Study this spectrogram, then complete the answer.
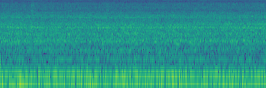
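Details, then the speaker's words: Goodman home furnace at startup, during a no-heat call where the blower motor hangs up: steady, even low hum with no rattle, scrape or wobble as the combustion inducer fan runs with the igniter; normal inducer fan operation. "up that's the combustion fan running right now igniter and the"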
